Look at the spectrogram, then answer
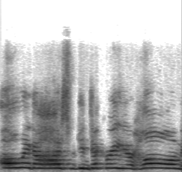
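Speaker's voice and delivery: put-on thrilled enthusiasm. Retelling how the guest talks to clients: imitating someone excited. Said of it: "she's just really being excited".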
